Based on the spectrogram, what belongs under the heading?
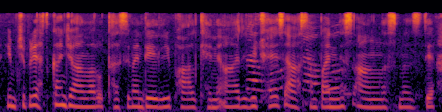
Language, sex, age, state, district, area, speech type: Kashmiri, female, 30-45, Jammu and Kashmir, Anantnag, rural, spontaneous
